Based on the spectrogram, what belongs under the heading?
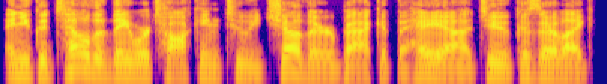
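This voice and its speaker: A man hosts a loose conversation with eager, animated energy, often agreeing and jumping in. His voice sits a little high. The sound is close and dry. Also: fairly quick, no echo. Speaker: podcast host. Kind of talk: casual chat.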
